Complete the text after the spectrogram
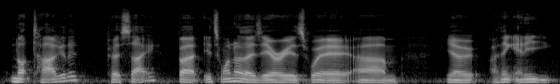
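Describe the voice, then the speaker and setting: A middle-aged Australian man giving measured, explanatory answers as an expert guest in a conversational interview. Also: lowish voice, a little hiss or hum. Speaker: podcast guest, cybersecurity expert.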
